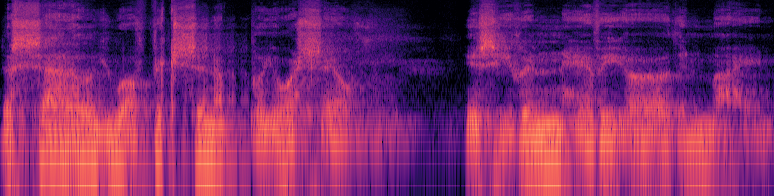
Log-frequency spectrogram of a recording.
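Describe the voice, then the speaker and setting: This is a put-on character voice with a raspy sound. The pace is fairly slow. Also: man, very deep, low pitch for a man. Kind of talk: radio drama. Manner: solemn, warning.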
